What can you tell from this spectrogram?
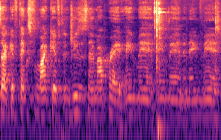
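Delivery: soft, earnest prayer voice; quiet prayer. Acted. Reader praying softly before the tarot reading. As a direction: pray it low and reverent.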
